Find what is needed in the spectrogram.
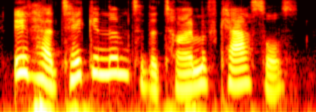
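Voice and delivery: usual speaking voice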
